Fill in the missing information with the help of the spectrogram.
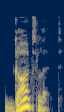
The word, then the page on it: gantlet: British English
